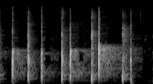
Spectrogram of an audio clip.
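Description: A brief burst of hand clapping welcoming a guest, about nine sharp, bright claps in a quick, slightly uneven rhythm, with no talking over them.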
